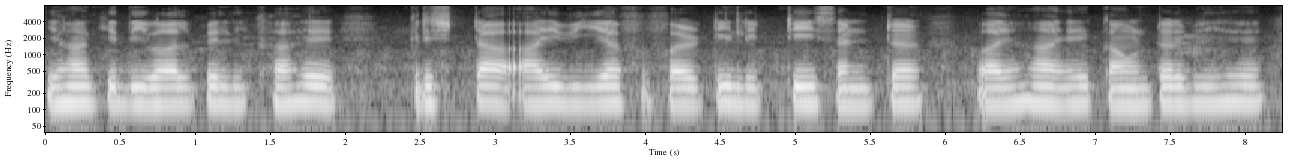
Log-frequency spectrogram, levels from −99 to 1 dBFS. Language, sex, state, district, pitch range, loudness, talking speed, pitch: Hindi, male, Uttar Pradesh, Lalitpur, 130-135 Hz, -15 LUFS, 115 wpm, 130 Hz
